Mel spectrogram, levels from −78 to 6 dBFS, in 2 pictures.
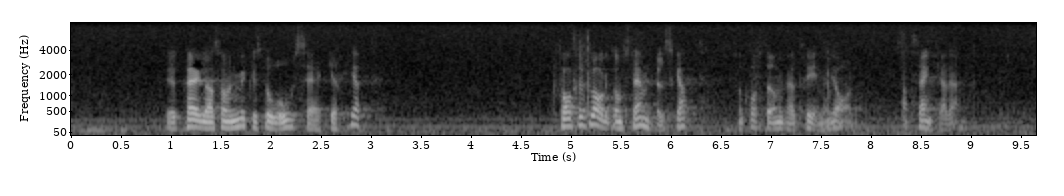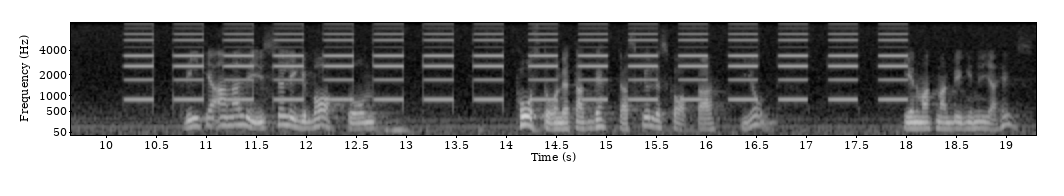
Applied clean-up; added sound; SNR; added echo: none; Alarm; -4 dB; none.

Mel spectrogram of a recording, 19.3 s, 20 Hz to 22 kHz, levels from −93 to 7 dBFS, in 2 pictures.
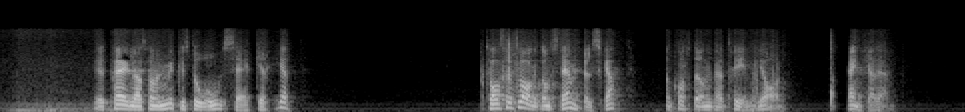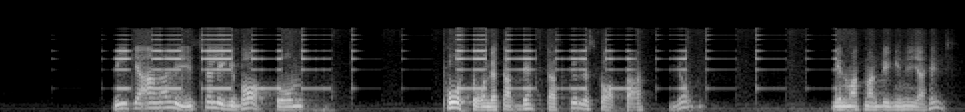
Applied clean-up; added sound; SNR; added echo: neural mask model RNNoise.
